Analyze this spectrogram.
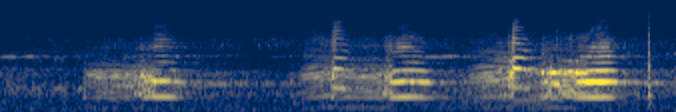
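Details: Harsh, nasal honks from Canada geese squabbling for nesting places in swamp habitat, three strong calls rising in intensity over a few seconds, close and clear.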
